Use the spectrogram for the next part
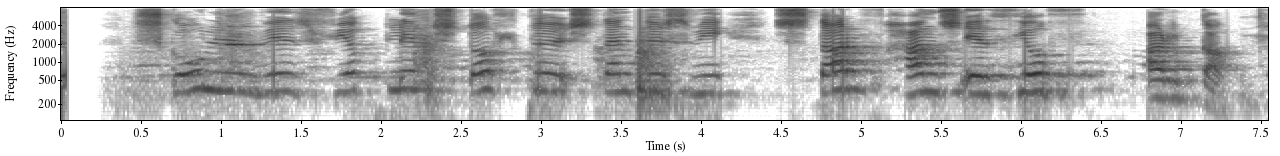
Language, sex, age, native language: Icelandic, male, 40-49, Spanish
